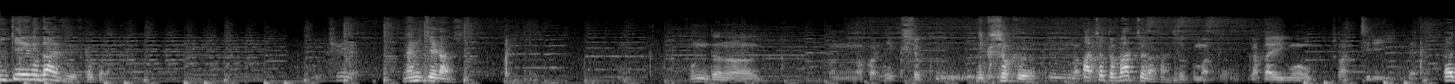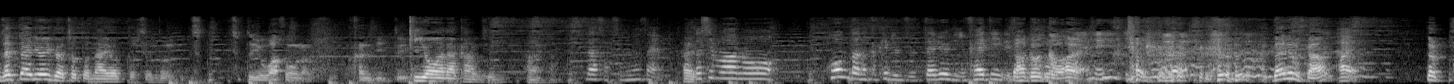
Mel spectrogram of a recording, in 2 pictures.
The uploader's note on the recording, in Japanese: ムービーカメラ収録してますのでノイズが入ってます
